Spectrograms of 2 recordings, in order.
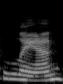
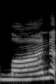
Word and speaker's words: Lan: so your last name lawn or land which one is it well it looks like land but it's pronounced lawn like Mulan okay fine that helps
